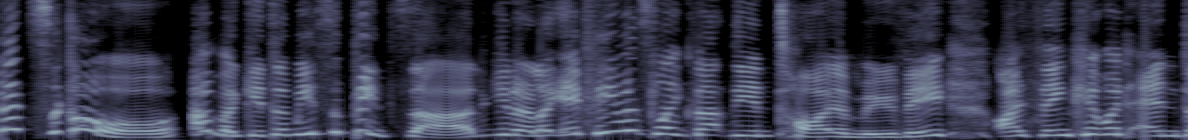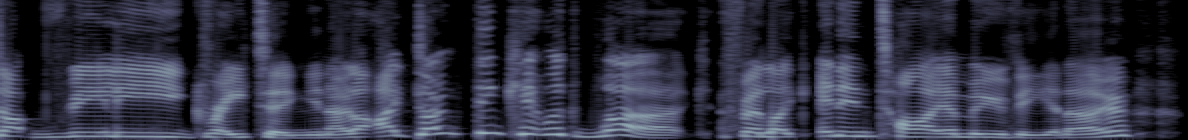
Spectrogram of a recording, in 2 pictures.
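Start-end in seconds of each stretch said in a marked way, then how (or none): 0.0-2.4 swooping-pitch cartoonish Italian plumber voice. Discussing the Mario movie's casting, imagining a whole film in Mario voice. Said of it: "the entire movie for the Mario movie was Mario like".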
